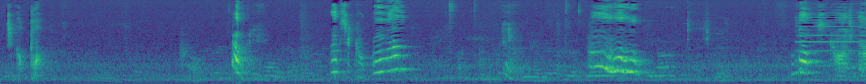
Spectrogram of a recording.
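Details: African grey parrot singing at home, giving scattered short harmonic squawks and rising whistles, some rapid and speech-like, separated by brief pauses in a small quiet room.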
